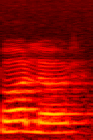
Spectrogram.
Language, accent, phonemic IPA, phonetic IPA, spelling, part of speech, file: Armenian, Eastern Armenian, /boˈloɾ/, [bolóɾ], բոլոր, adjective, Hy-բոլոր.ogg
- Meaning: all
